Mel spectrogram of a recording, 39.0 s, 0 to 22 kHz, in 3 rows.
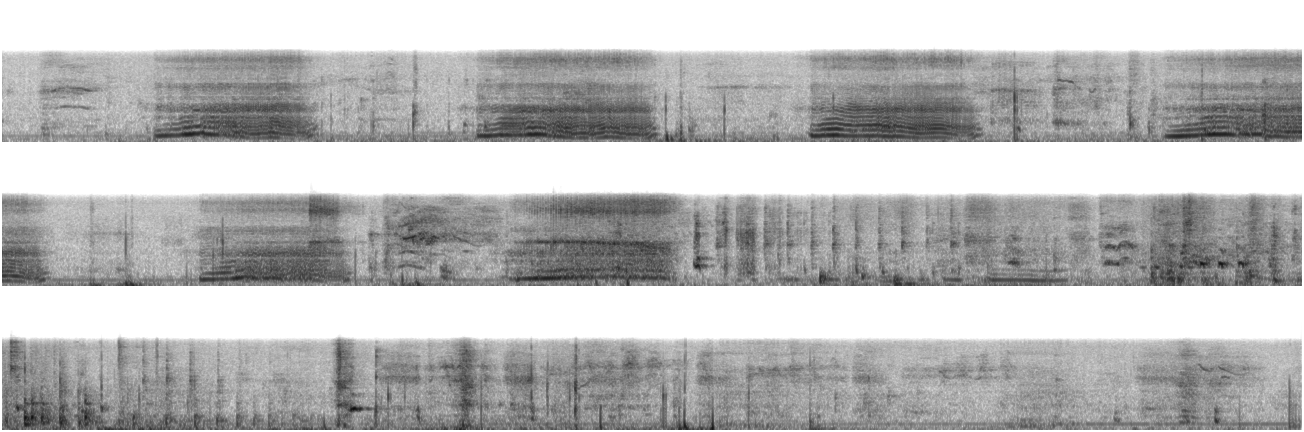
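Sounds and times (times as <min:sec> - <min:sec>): man snoring: 0:01.5 - 0:03.2, 0:04.7 - 0:06.6, 0:08.0 - 0:09.9, 0:11.6 - 0:13.5, 0:15.0 - 0:16.6, 0:18.0 - 0:19.8
quiet breaths: 0:03.1 - 0:04.8, 0:06.5 - 0:08.2, 0:13.7 - 0:15.3, 0:22.4 - 0:24.0, 0:29.8 - 0:39.0.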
